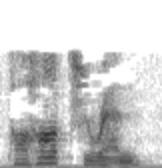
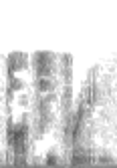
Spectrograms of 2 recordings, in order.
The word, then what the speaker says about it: Pontchartrain: But the longest bridge in the United States is Lake Pontchartrain Causeway in Louisiana. Now, I think I pronounced that wrong. Lake Pontchartrain in Louisiana.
